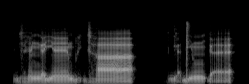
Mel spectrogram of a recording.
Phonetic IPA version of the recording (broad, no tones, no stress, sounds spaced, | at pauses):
ɡʱ ɛ̃ ŋ ɛ j ɛ̃ː b i ɡʱ aː | ɡ æ̰ d j ũː ɠ æ̰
